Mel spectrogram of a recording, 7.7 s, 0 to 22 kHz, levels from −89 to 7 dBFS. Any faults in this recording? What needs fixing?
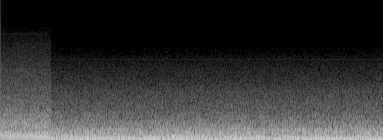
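Stereo read as mono from 1.00 s to the end at 7.67 s: interleaved left and right samples are taken as one channel, so the sound plays at 0.5x speed, 12 semitones (an octave) low, with a mirror image in the upper half of the spectrum. Declare the channel count correctly, or downmix to mono before reading the stream as a single channel.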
